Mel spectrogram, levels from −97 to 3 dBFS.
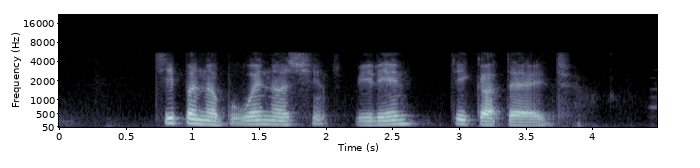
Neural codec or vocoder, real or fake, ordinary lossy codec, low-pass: codec, 16 kHz, 0.4 kbps, LongCat-Audio-Codec; fake; Opus, 24 kbps; 5.4 kHz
